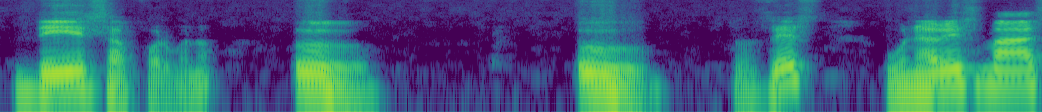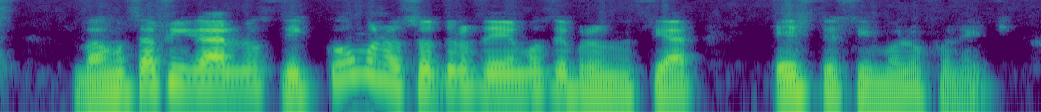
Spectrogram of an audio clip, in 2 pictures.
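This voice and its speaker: A man's voice: mid-range voice, sing-song, moderate pace, no echo. A man teaching an online English pronunciation lesson, patiently explaining and repeating vowel sounds as demonstrations. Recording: thin phone-like dry audio.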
